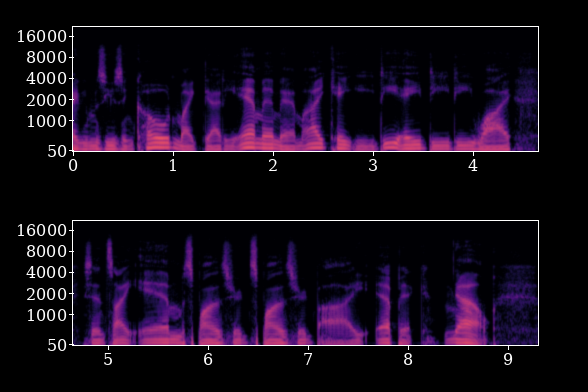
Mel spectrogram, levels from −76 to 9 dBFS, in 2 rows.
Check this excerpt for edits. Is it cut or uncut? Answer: cut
